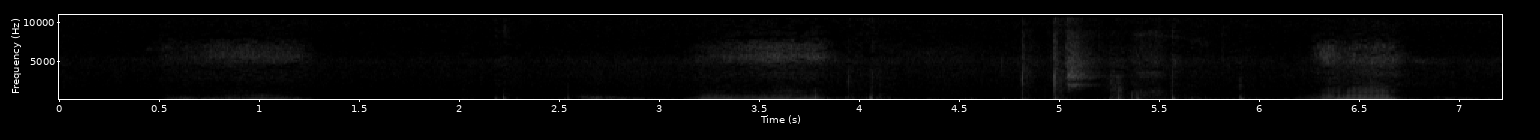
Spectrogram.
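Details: Snoring cat asleep: three slow, low, buzzing snores with soft rustling between them.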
